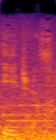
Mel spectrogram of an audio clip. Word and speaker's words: aegis: now that is okay so the correct pronunciation technically speaking of ages is aegis this it's a literal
